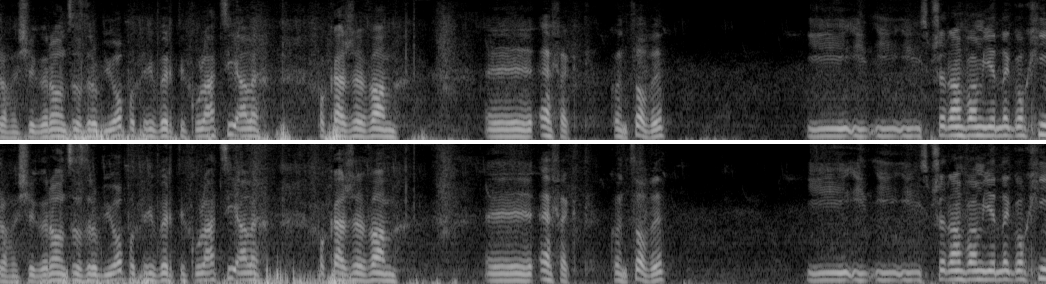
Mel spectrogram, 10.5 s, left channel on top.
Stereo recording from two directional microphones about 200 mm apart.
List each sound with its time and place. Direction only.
0.0 s speech: 10° right (ahead or behind)
4.1 s a sound: centre (ahead or behind)
4.8 s speech: 10° right (ahead or behind)
8.1 s speech: 10° right (ahead or behind)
